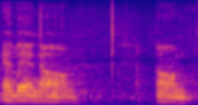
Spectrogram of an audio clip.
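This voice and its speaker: A man from the with a slightly hoarse voice, leading a congregation in prayer in a folksy, halting way with many ums. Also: on the low side. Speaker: church member leading prayer. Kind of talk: spoken prayer and announcements. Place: church sanctuary.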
